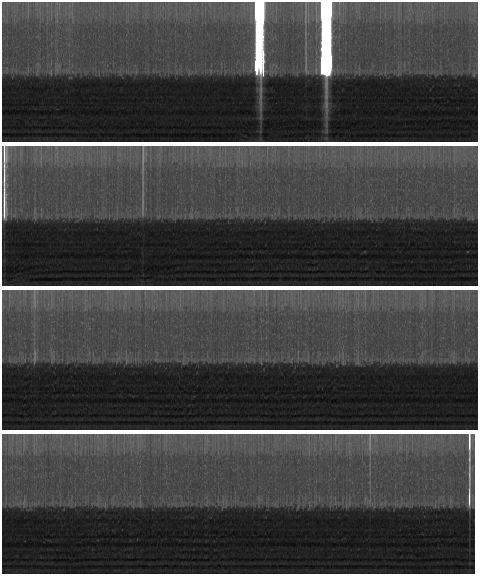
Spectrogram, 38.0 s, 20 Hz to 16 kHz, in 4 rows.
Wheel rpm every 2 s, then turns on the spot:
230, 200, 130, 130, 160, 210, 200, 230, 220, 220, 230, 230, 230, 230, 230, 230, 230, 230, 220.
none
